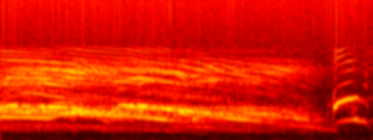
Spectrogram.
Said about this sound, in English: did you ever see such a crowd of people in all your life? I never did.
